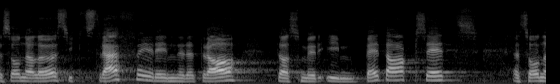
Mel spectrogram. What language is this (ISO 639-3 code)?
gsw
